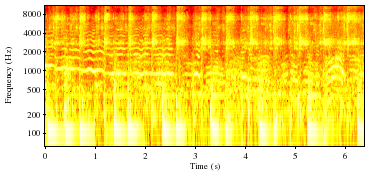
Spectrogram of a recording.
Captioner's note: chanting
